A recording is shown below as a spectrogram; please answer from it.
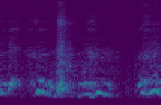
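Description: A young child laughing in several short, high-pitched bursts.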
